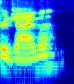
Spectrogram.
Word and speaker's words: Regina: Did you know there's a town in Canada called Regina? – I did not know that. – It's pronounced Regina, but so when I lived there for a little while, worked there.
